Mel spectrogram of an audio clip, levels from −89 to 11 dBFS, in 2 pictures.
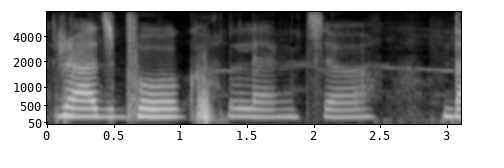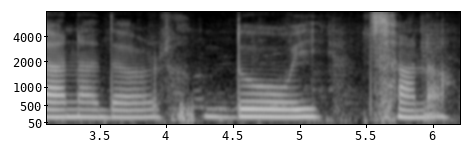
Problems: constant background noise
